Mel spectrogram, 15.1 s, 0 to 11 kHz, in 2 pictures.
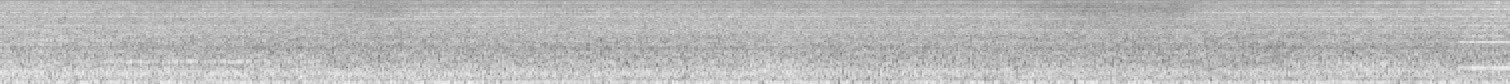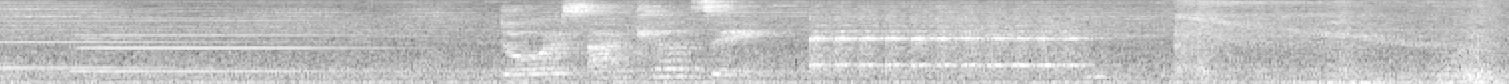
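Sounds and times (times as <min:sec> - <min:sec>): metro train carriage rumble and hum: 0:00.0 - 0:15.0.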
